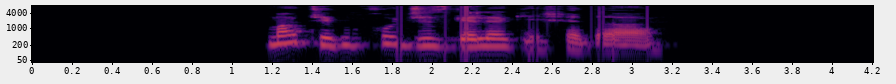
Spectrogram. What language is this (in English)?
Laz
